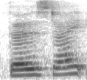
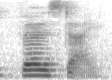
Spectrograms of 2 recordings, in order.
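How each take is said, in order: First: "Thursday" with a clear th, rising; correct th. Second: "Thursday" said as "Vursday", slowly. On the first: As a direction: say "Thursday" properly. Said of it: "instead of". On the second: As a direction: slowly mimic a child's v for th. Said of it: "it becomes". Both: Shown as a demonstration.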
